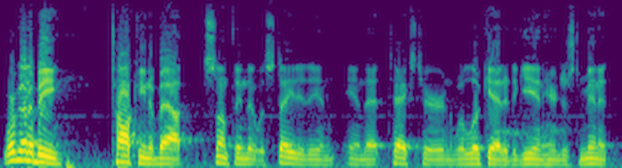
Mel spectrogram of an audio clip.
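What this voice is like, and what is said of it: Strained, lower-pitched voice. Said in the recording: “I feel like I'm starting to lose my voice ... I already feel like I'm talking lower than what I normally do”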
